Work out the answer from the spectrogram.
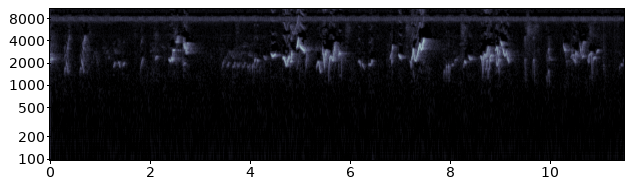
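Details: A caged decoy red-whiskered bulbul in a fighting trap delivers lively warbling song, clusters of quick slurred notes, some swooping upward, broken by short gaps. A thin constant high tone runs underneath.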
